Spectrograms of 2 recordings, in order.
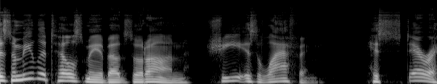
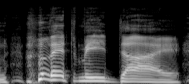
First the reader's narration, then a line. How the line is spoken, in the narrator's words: her laughter is renewed, louder than before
